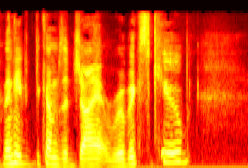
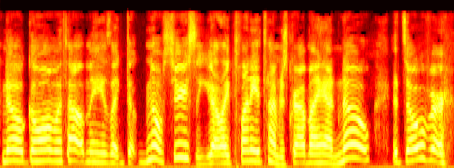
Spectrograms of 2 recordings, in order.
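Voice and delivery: higher, hammed-up back-and-forth pleading; mocking dramatic refusal; 7 semitones higher than usual. Fan mocking the hero refusing to take the hand. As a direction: overplay the noble sacrifice for laughs. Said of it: "kinda funny that he's like".

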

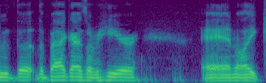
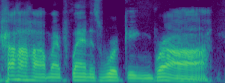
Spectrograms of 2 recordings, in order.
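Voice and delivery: a hint of a scheming villain; 2 semitones lower than usual. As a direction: gloat like a cartoon baddie. Villain giggling at his plan.

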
